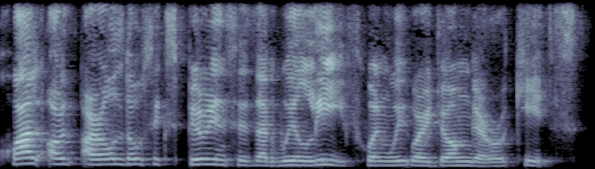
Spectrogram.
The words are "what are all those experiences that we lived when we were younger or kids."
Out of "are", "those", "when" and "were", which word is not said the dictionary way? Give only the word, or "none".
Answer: those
